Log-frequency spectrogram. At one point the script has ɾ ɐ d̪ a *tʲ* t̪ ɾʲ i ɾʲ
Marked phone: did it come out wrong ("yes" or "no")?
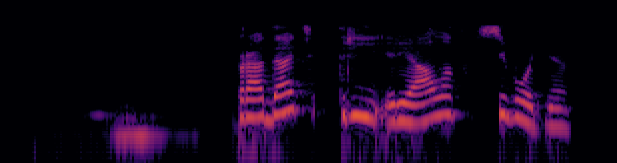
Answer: no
